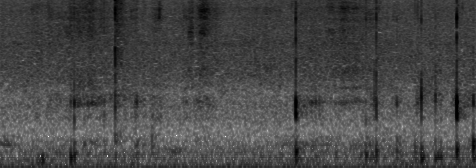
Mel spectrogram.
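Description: Long nails scratch and tap the front fabric of a small square white stretched cotton canvas on a wooden frame, embroidered in black with crossed arrows and the letters HOME, with a hollow space behind it. Soft, bright scratching runs throughout, broken by five short, dry taps that stop instantly with almost no ring.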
